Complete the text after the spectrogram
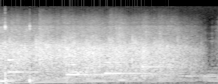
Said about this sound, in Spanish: ¿Puedo darle un fuerte aplauso al Rey de Reyes?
